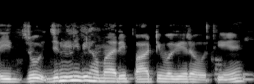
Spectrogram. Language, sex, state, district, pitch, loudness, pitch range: Hindi, male, Uttarakhand, Uttarkashi, 125 Hz, -12 LUFS, 120-150 Hz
